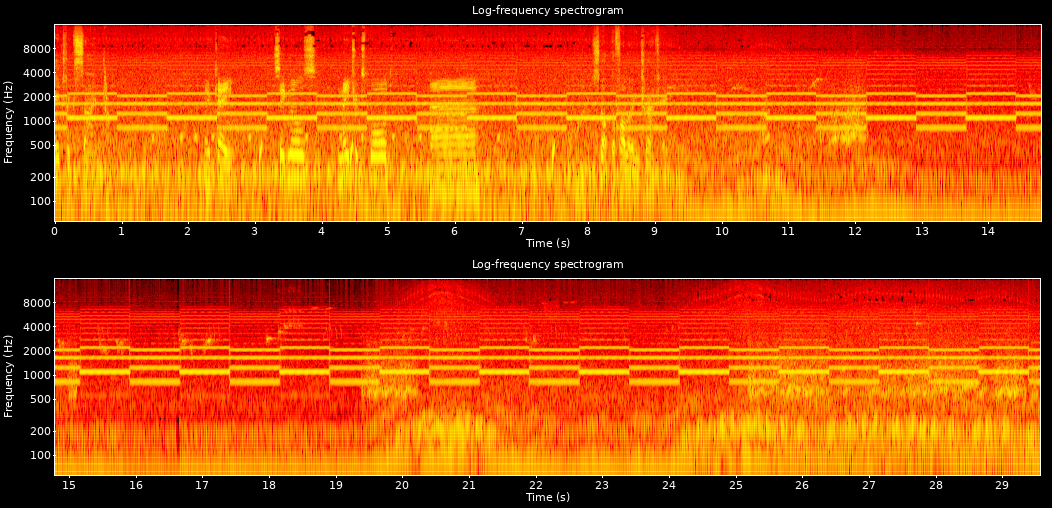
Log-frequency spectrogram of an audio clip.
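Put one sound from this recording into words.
A two-tone police siren wails steadily.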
